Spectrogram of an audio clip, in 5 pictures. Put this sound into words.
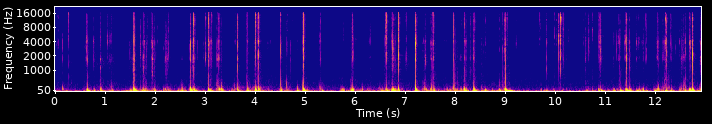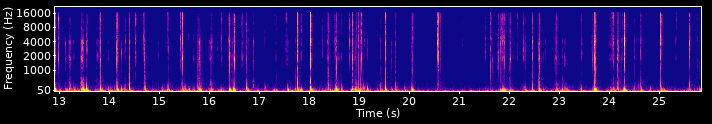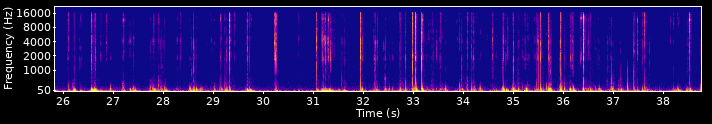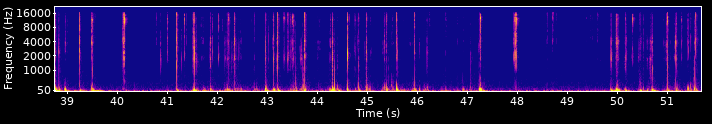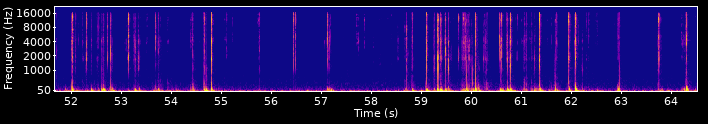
Lock 3 - Lock Picking
Pad lock being picked
keys, lock, padlock, unlocking, open, locks, key, locking, door, shut, close, unlock, pick, closing, gate, picking, opening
